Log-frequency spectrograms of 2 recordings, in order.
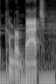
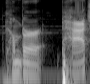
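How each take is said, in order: First: The last part starts with a B sound. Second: The last part starts with a P sound. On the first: The speaker calls it right. "everyone corrected me. It's" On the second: The speaker calls it wrong. "I said it with a P last video"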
